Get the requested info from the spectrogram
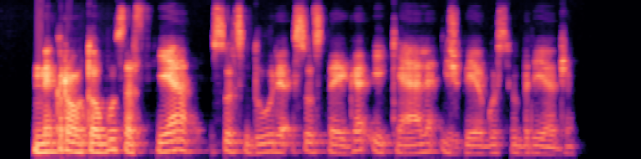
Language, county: Lithuanian, Alytus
